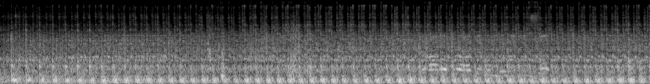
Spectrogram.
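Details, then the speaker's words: Small boat diesel idling, with a PVC exhaust pipe fitted to carry idle smoke outside, which makes it quieter: steady, low, unhurried thump at about three beats a second with no knocks; normal idle. "Ito pagka minor ang makina, hindi naman siya gaanong mainit kasi diesel ang kanyang gamit. Yan, libre na sa usok yan mga ka-brother."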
